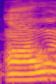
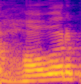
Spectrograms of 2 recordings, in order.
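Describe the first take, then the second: First: The word begins directly with a vowel sound. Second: The word begins with an audible h sound. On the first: The speaker calls it right. "एच क्या होता है, silent होता है ना" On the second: The speaker calls it wrong. "हॉवर इसका उच्चारण नहीं होता है"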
